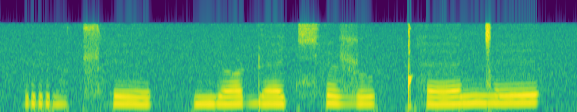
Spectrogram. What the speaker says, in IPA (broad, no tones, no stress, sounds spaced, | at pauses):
rʲ ɔ̤ ʈ͡ʂʰ ɪ | nʲ ɔ ɖ ɛ t͡ɕʰ ɪ ʐ u ǃʰ ɛ ŋ͡ǀ e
